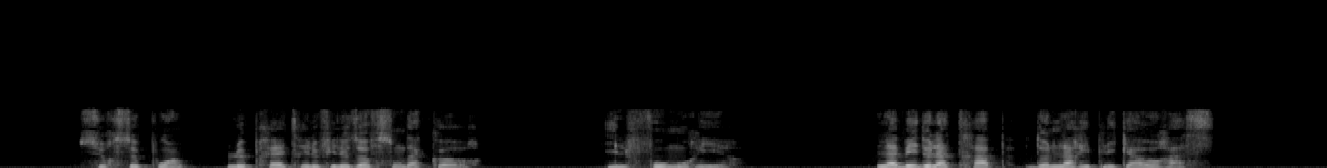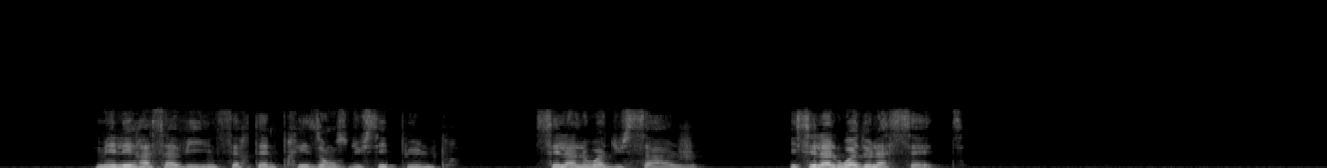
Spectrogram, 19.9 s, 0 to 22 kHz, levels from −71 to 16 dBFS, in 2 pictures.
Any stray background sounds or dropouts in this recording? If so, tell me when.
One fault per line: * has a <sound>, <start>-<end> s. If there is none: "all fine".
all fine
